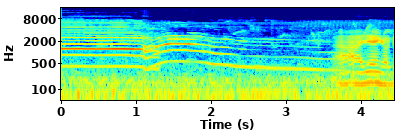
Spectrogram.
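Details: A talking cat gives a sustained meow that dips sharply, rises again, then slowly falls away, followed by a short, harsher yowl at the end.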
